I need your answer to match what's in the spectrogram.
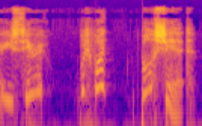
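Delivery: high, loud incredulous rant; mock outrage. Imitating the beaten opponent, high loud mock outrage. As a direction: squeal the protest, hammed-up. Opponent's disbelief after touchdown.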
